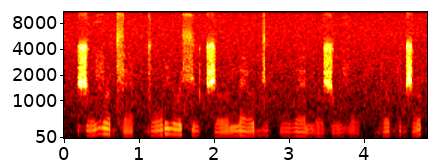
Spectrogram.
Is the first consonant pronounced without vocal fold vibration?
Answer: no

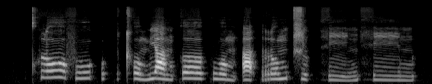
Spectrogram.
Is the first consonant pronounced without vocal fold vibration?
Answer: yes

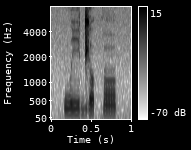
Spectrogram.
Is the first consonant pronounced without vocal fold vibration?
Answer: no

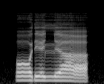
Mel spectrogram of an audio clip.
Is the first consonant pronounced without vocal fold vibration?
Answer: no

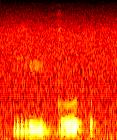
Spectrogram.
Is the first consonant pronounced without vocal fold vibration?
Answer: no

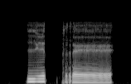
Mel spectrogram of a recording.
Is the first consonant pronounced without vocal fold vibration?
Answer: no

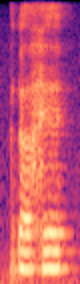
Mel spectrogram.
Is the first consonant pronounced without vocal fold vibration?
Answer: no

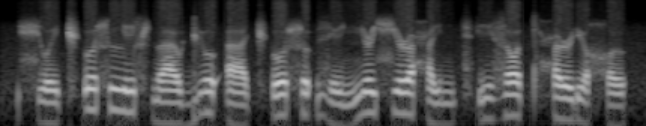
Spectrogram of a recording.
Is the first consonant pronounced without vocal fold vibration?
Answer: yes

